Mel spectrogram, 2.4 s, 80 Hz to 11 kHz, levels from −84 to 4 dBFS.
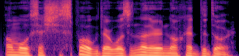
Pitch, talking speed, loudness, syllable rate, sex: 105 Hz, 275 wpm, -17 LUFS, 7.1 syllables/s, male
